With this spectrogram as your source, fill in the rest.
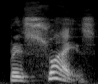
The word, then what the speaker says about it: precise: word that is precise you see we have two syllable prey and size precise so we don't say precise because if you say praise size so you are stressing the first syllable you will say precise precise on the second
